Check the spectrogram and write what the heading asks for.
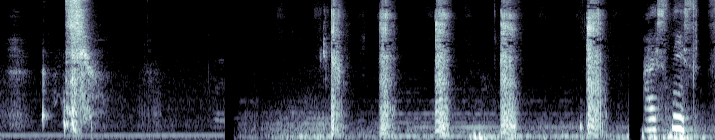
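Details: Rapid sneezing from a compilation of short clips: about six to seven sneezes in quick succession, with faint background music.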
